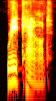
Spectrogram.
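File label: "recount", American English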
